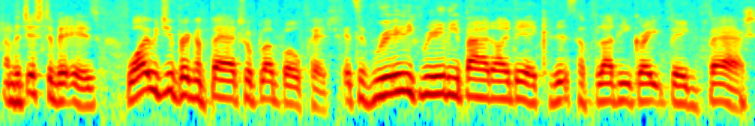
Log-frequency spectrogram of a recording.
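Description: Animated, chatty man hosting a podcast. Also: a little high, brisk, low-quality recording. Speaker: podcast host. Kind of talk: casual podcast chat.

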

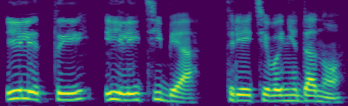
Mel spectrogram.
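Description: A woman reading the lines of a cold, calculating noble uncle in an audiobook, measured and sarcastic. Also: low-pitched, animated, no echo, clean studio sound. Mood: cold, lecturing. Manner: measured, lazy, coldly sarcastic.

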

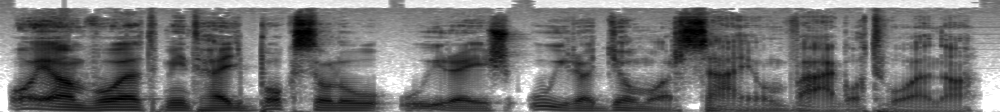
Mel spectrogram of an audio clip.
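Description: A man narrates an audiobook in a steady, dramatic manner. His voice sits extremely low with a gravelly texture. The recording is dry and close with no room sound. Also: dry recording. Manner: measured, dramatic storytelling.

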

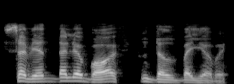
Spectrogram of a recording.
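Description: A man voicing a slim, sharp-tongued, grumpy young woman who snaps and mocks. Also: medium pitch, fairly even intonation, unhurried, clean tone, no room sound, pitched above the performer's own voice, close to an everyday voice. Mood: sneering. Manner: snappish and mocking. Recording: dull, dry recording.

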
